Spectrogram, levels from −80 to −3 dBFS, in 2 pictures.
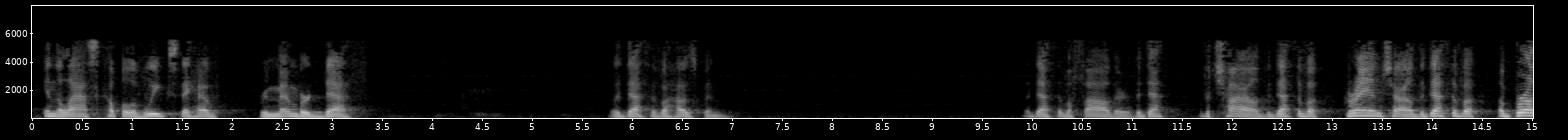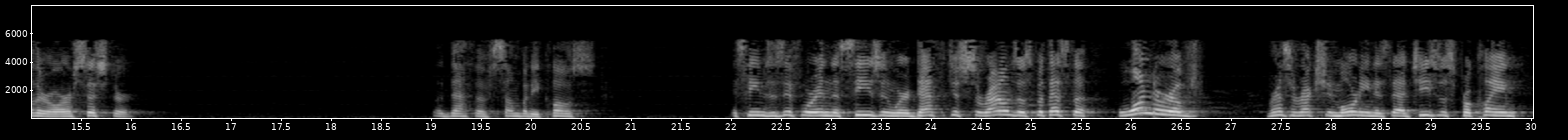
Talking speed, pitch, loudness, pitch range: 135 wpm, 170 Hz, -27 LUFS, 150-210 Hz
